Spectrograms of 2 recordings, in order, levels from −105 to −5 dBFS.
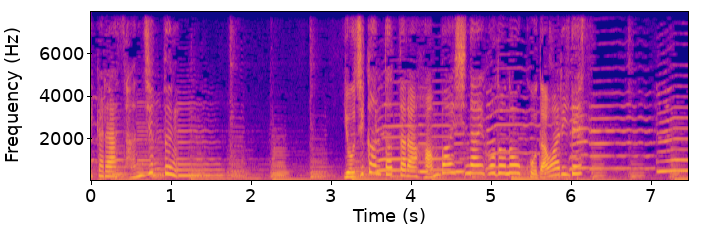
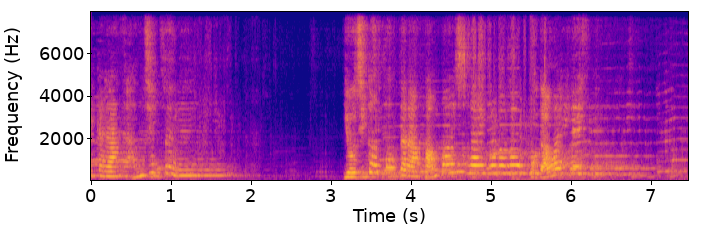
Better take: first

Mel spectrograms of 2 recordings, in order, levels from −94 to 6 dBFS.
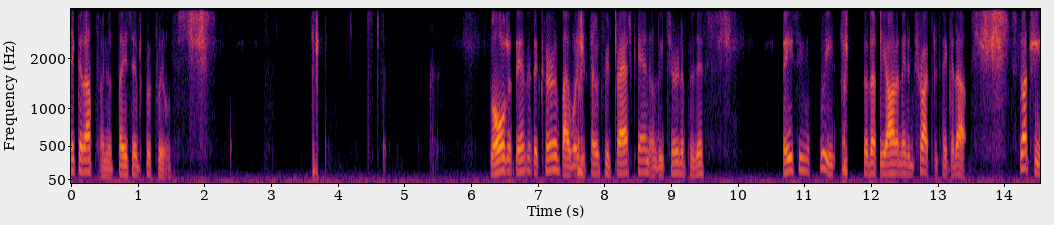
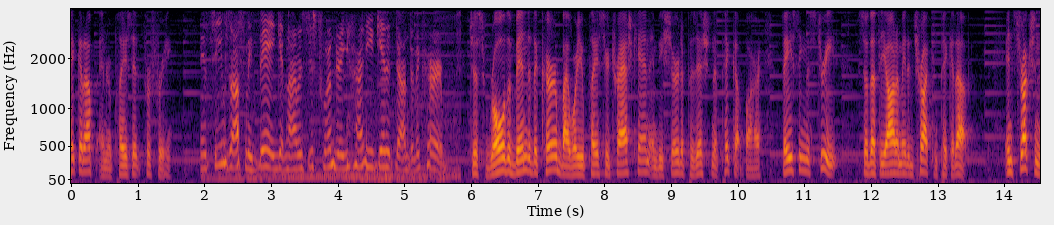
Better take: second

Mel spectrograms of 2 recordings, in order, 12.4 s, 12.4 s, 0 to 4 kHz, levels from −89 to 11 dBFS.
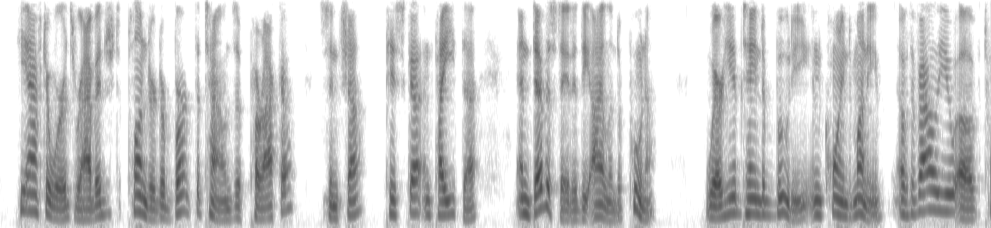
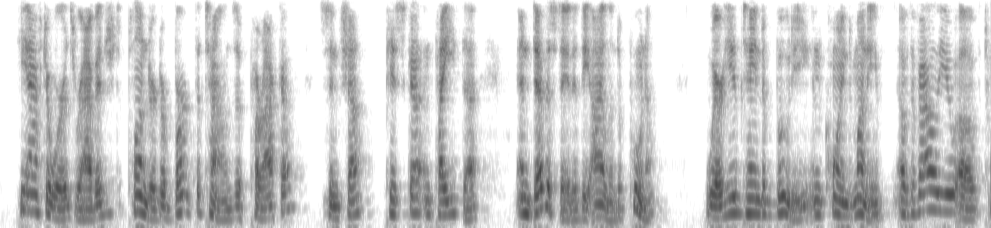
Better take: first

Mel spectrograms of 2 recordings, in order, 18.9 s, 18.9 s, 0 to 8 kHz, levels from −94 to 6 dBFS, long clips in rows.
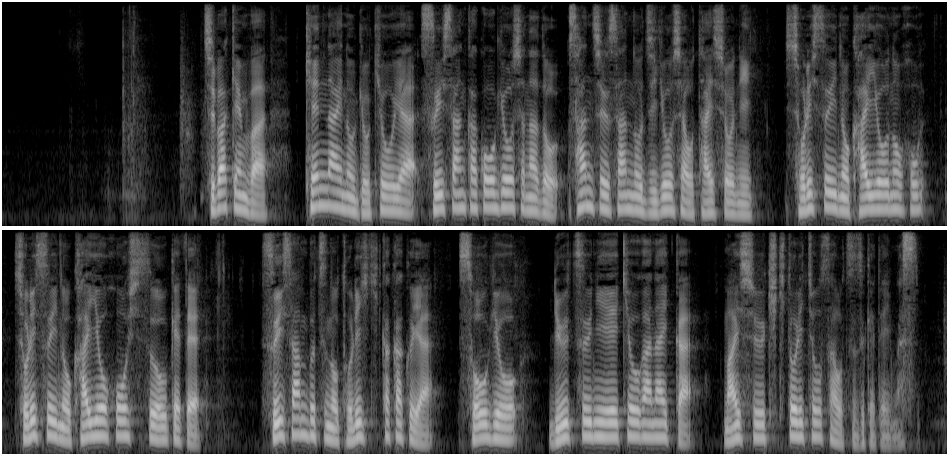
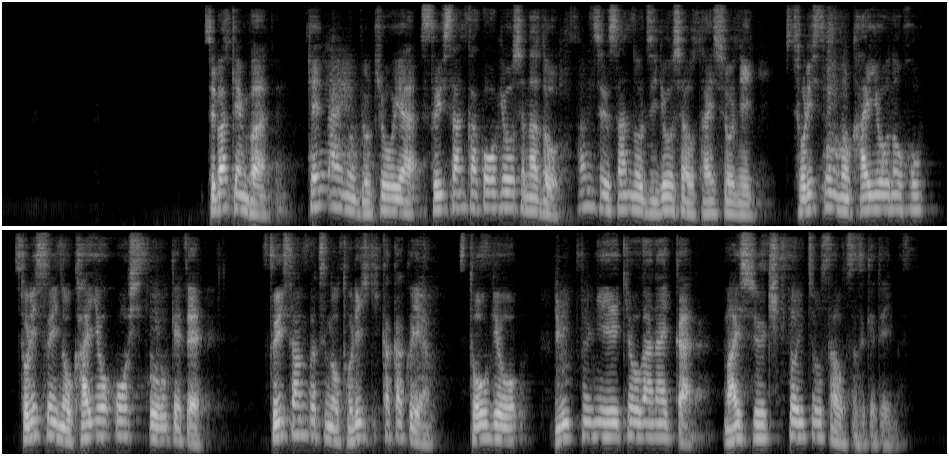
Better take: first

